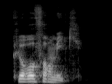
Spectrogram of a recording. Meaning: chloroformic
- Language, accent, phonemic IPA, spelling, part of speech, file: French, France, /klɔ.ʁɔ.fɔʁ.mik/, chloroformique, adjective, LL-Q150 (fra)-chloroformique.wav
